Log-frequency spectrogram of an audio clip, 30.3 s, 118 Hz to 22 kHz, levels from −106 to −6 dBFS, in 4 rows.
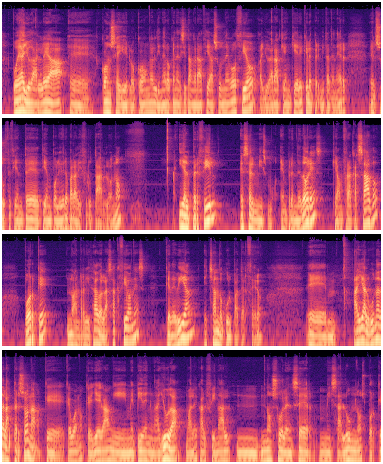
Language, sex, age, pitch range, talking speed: Spanish, male, 30-49, 90-110 Hz, 150 wpm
